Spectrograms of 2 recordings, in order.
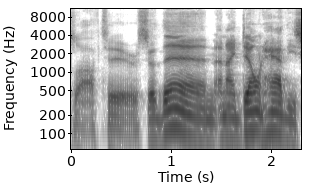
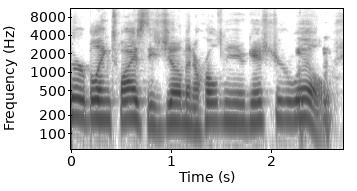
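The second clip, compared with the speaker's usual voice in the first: very high, squeaky, drawling caricature voice; 10 semitones higher than usual. Joking about figures held in packaging: imitating Jacob. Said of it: "Jacob talks just like that".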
